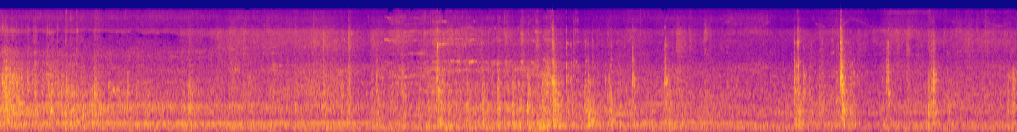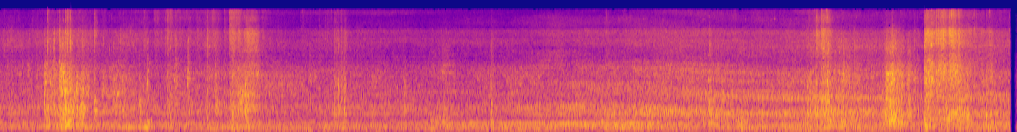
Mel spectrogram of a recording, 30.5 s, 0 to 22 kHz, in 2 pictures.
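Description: Komatsu hydraulic excavator's diesel engine running with a steady hydraulic whine as its grapple picks scrap metal off a trailer. Several sharp metal clanks and crashes come from the scrap, the loudest about 16 and 19 seconds in and twice near the end.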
